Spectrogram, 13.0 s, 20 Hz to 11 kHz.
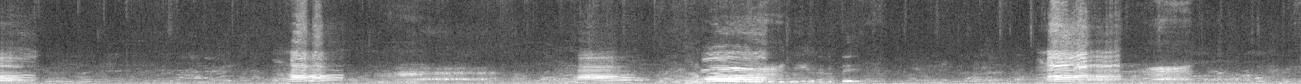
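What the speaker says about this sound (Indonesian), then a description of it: "Suasana pasar domba batu jajar Tepat pukul 9 ya seperti ini suasananya" Sheep bleat repeatedly at the Batu Jajar sheep market, where Garut and Priangan sheep are traded. Loud, wavering calls come in several separate bursts over steady crowd murmur and low background noise.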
